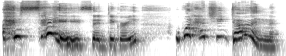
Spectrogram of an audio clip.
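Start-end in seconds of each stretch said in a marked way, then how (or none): 0.0-1.0 put-on high, loud boyish exclamation; a boy blurting in surprise; startled boy. A narrator's reading. 2.2-3.5 put-on higher, slow, worried boy's voice; a boy asking anxiously, pitched up; young boy Diggory. A narrator's reading.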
